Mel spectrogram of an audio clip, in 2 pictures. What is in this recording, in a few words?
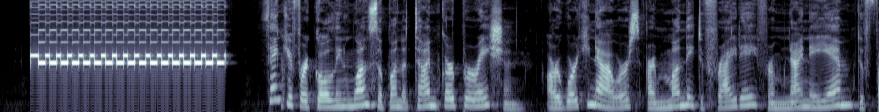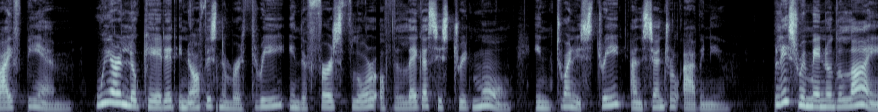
contesta english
